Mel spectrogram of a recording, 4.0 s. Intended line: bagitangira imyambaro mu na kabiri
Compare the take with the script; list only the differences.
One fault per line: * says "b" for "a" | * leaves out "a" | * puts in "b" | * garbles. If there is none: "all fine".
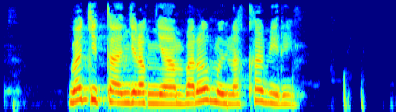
all fine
